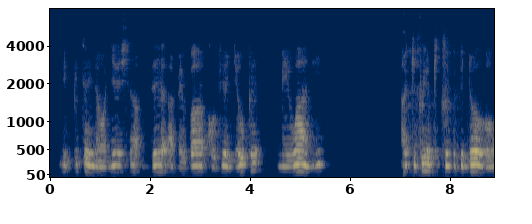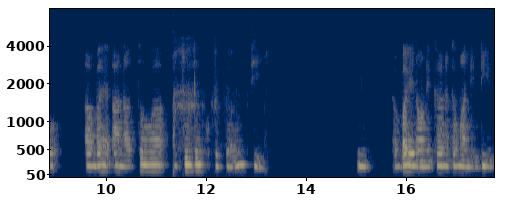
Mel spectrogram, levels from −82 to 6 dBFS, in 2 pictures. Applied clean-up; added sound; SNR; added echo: neural mask model DeepFilterNet 3.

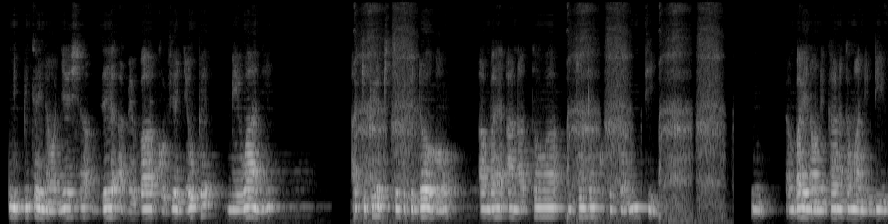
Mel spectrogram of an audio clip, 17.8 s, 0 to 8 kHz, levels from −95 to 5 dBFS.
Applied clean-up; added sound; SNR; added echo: neural separator model SepFormer DNS4.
